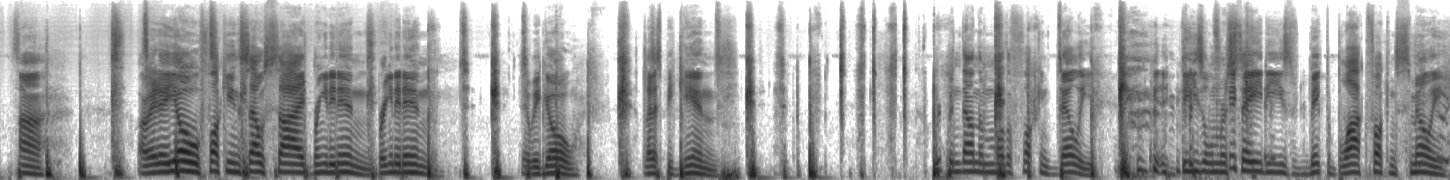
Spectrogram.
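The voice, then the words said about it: Put-on Boston accent, rapping. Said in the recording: “You do with a Boston accent though too.”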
